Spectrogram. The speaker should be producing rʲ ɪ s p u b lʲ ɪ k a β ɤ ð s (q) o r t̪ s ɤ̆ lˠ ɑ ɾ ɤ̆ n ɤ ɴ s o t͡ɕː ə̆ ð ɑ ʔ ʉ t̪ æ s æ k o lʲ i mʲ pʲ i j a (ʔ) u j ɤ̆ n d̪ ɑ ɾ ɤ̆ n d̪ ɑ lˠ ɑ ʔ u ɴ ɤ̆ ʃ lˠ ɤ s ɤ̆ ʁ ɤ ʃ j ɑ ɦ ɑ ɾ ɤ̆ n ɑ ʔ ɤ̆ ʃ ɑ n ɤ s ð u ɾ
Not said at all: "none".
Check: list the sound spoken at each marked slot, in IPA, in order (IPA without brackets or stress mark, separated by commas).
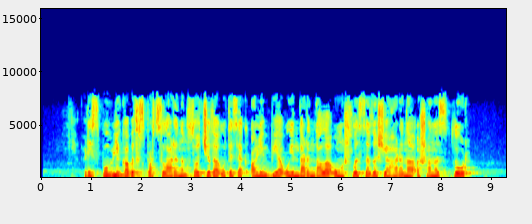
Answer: p, ʔ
